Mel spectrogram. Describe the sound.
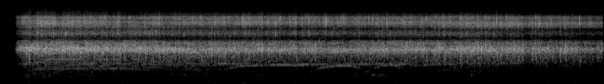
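Canned applause from a fake audience sound effect, a dense, steady wash of clapping that starts abruptly and holds at a loud, even level for about six seconds with no talk over it.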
